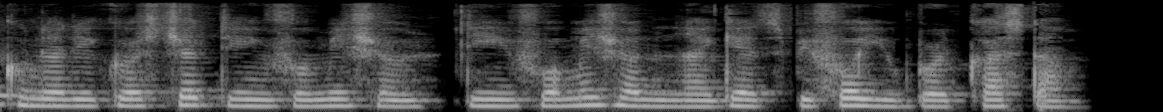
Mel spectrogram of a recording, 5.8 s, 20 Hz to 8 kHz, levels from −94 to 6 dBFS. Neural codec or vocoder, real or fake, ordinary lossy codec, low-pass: none; real; AAC, 32 kbps; 7.2 kHz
